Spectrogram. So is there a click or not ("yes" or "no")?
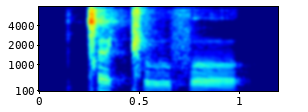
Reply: yes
